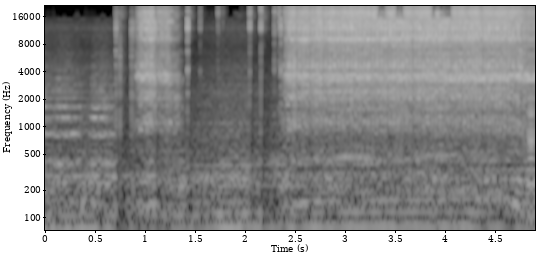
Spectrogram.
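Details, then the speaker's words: Motorcycle starter motor run on the bench after opening and greasing: smooth, steady high whir, now nearly silent versus the earlier harsh noise, slight residual sound expected to fade as grease spreads. "Friend इसकी जो आवाज है बिल्कुल ही silent हो चुका है क्योंकि जो पहले का जो आवाज था बहुत ही ज्यादा गंदी तरीके से आ रहा था बट इसमें भी अभी भी थोड़ा सा आवाज है"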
